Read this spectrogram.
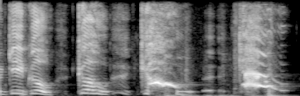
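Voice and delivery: screamed, very high and loud go; real shrieking cheer for Gabe; frantic cheering. Real, not acted. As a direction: scream him on like his life depends on it. Cheering teammate in final fight.

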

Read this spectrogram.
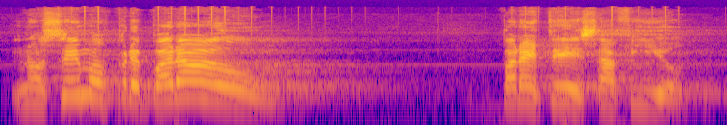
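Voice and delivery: high, ringing oratory building up; booming balcony speech. Acted. Climax of inaugural address.

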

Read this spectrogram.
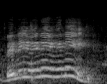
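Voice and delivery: high, repeated pet call; coaxing call. Real, not acted. Owner calling the parrot to come, high coaxing. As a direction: coax a bird over in a high voice.

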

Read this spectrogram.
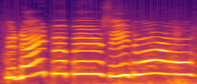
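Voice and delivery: high, sing-out goodnight call. Real, not acted. Vlogger bidding the animals good night, calling out high.

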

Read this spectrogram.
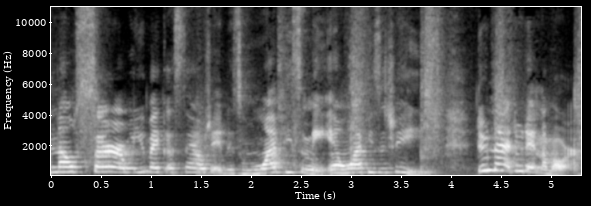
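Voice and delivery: put-on high, firm scolding of a child. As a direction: lay down the rule to her son. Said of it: "I said".

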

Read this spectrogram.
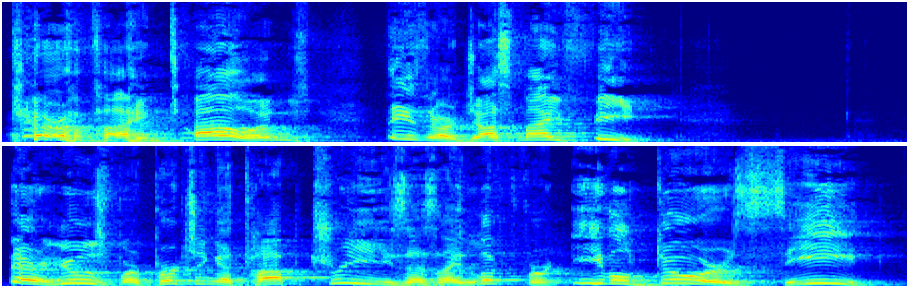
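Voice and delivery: high, laughing owl voice; high-pitched, tickled self-defence; amused owl. Acted. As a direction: laugh off the charge. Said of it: "Hubert laughed".

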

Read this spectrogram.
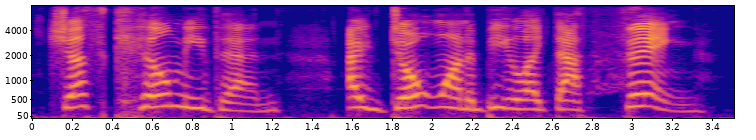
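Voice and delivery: loud, fast despairing yell. Acted. Zoe begging Penelope to kill her, loud anguished yell. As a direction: hurl it out in despair. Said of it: "I yelled".

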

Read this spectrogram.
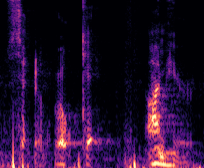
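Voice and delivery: whispered, grudging; breathy resentful whisper; sulky murmur. Retold or imitated. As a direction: mutter it like a sulking kid. Sulking son sits down.

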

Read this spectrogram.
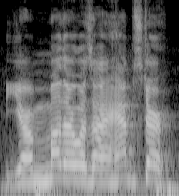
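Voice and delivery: mock-heroic jeer; taunt. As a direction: hurl a silly insult across the distance. Shouts taunt at creature.

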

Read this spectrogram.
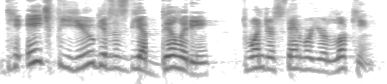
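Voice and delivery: usual speaking voice

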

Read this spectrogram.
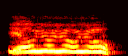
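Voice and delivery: very high, loud yo yo cries; men cheering in the rain; joyful whoops. A narrator's reading. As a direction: whoop with wild delight. Men dance crazily in the rain.

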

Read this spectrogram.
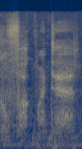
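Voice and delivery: acted shocked whisper to oneself; stunned whisper. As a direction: breathe it out in dread. Acted shock at news of death.

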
